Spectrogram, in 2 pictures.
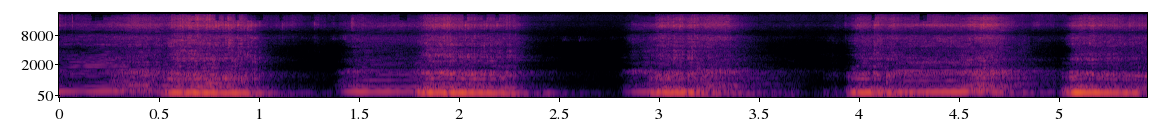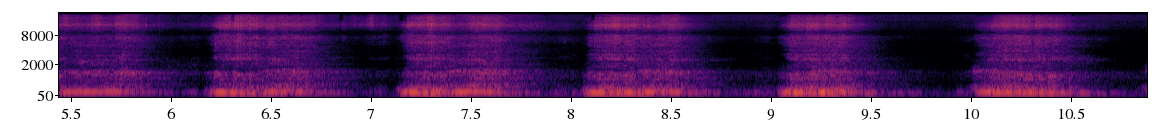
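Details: Lions at Topeka Zoo making loud noises: deep, grunting roars repeated roughly once every second, each burst a low rumbling pulse with harmonics, in a steady series of about ten calls.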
